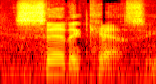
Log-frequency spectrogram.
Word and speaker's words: Sassie: name and he says it's just exactly the way it looks sassie sassie you pronounce it all all right I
